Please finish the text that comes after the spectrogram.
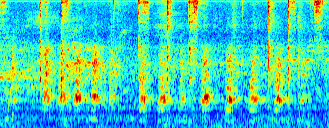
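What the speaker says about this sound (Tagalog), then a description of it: "Kuya Joe, patay may yung mga aso dyan sa inyo" Several dogs barking repeatedly nearby, a string of sharp, fairly loud barks in uneven bursts over a noisy background.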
